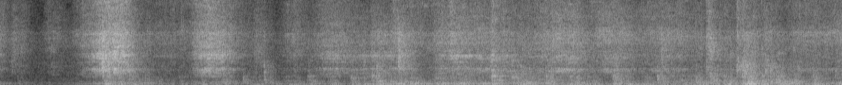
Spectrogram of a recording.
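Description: A black plastic pipe being fed down into a borewell, rubbing and scraping against the opening as it slides in. It makes a continuous rough sliding noise that starts about a second in.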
